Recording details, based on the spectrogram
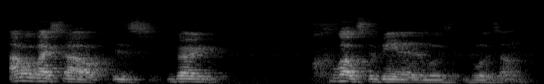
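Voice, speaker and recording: A man's medium pitch with ordinary variation at a fairly slow pace, amid noticeable background noise and audible room echo. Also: long, frequent pauses. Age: 60s. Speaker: podcast host, anti-aging doctor. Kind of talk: casual chat.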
